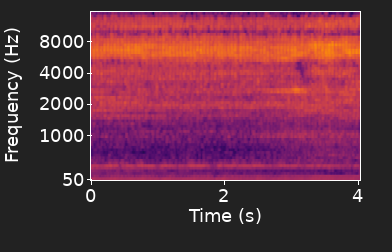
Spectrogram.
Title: 2009 FX Nytro engine knock (counter balance bearing failure)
